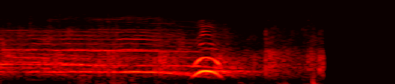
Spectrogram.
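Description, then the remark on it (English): An audience at a church service applauds and cheers for about two seconds as a pastor is welcomed, a steady wash of clapping with a rising whoop or whistle cutting through midway, then it stops abruptly into near silence. “Cheering squad.”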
